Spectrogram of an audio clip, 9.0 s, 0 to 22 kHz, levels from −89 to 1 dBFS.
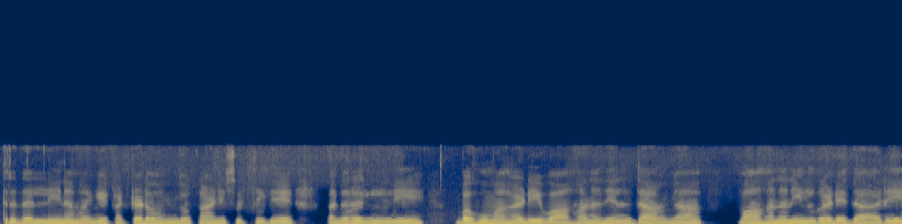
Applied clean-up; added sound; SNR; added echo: neural mask model Resemble Enhance denoiser.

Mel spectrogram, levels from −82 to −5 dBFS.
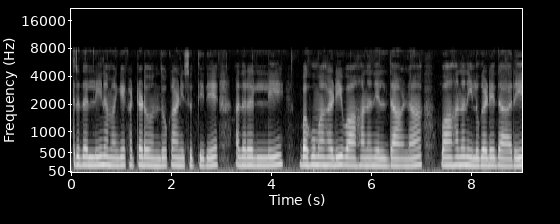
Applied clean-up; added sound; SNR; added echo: none; none; none; none.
